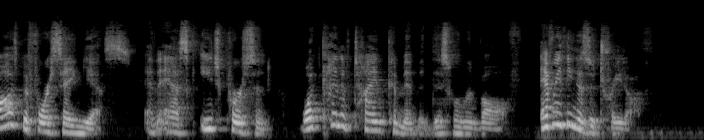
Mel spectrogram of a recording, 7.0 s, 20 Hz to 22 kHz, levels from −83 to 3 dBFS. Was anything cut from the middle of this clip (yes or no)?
yes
